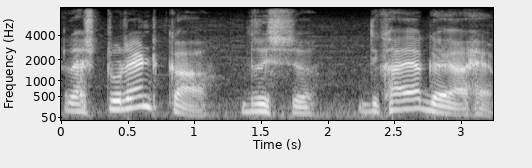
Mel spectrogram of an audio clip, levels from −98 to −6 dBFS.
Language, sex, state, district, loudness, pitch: Hindi, male, Himachal Pradesh, Shimla, -15 LUFS, 150 Hz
